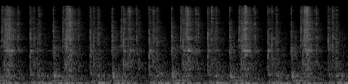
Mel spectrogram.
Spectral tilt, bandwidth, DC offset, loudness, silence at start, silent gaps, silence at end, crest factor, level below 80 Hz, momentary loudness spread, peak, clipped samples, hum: -1.5 dB/octave; 17 kHz; under 0.1%; -36 LUFS; 0 s; none; 0 s; 24 dB; -48 dBFS; 7 LU; -14 dBFS; under 0.1%; none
